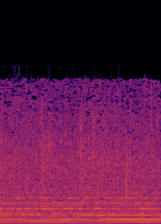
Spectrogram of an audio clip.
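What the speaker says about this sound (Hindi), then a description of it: "तेज बारिश और बर्फीली हवाएं" Heavy rain in a village on a cold night, a dense, even hiss of falling drops with no breaks, steady and moderately faint.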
